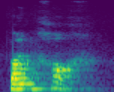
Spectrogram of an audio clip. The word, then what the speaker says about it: Van Gogh: I love the painting and the interpretation of Vincent van Gogh, or to pronounce it with some of my Dutch heritage, Van Gogh.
